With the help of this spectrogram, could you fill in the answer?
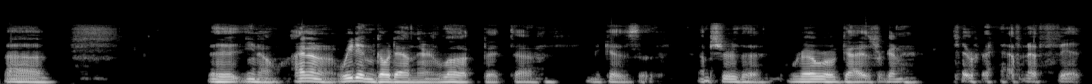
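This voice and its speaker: Gravelly middle-aged man spinning a yarn. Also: mid-range voice, fairly even intonation, a little slow, long pauses, dry recording. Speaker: storyteller on a live stream. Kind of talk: casual rambling personal anecdote. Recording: dull, boxy lo-fi live stream audio.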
